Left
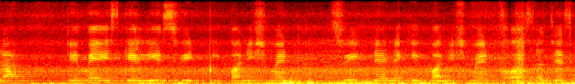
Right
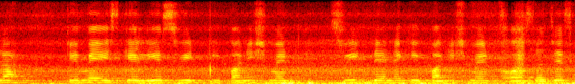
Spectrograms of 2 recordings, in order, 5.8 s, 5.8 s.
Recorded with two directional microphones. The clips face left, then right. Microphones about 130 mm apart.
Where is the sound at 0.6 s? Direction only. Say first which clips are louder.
Right 8 dB; 15° right (ahead or behind).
